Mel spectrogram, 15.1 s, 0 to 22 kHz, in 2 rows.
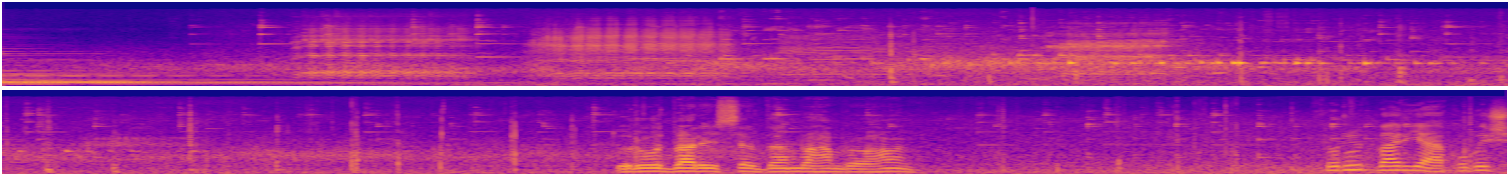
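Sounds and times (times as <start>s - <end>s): sheep bleating: 1.4s - 6.4s
hooves clicking on hard ground: 2.4s - 15.0s.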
